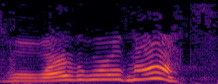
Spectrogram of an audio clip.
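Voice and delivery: high, surprised chicken voice. A narrator's reading. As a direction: squeak it out in disbelief. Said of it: "Chicken replies to Pig with surprise".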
